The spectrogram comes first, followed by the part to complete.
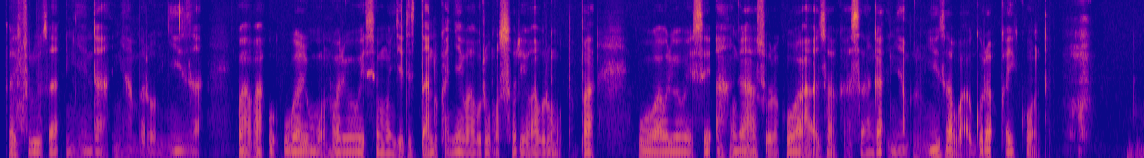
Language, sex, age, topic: Kinyarwanda, female, 18-24, finance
